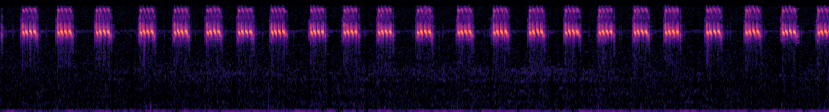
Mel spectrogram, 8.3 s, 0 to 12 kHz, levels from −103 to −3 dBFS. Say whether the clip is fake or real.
real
